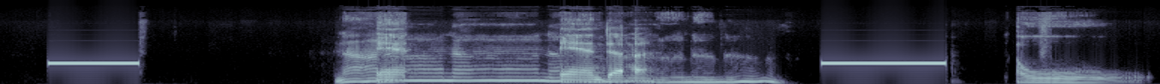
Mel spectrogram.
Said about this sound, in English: What is it? Bleep it out. Beep.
